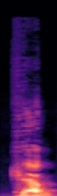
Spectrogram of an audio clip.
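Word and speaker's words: can: প্রথমত আমরা বললাম খ্যান। এই খ্যান অর্থ হচ্ছে পারা। আপনি খেয়াল করেছেন আমি ককে খ উচ্চারণ করছি, তার মানে এখানে ক্যান হবে না, উচ্চারণ হবে খ্যান।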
